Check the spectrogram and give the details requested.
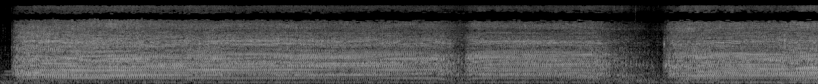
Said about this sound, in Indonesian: Mari kita coba seberapa kencang semprot. Jet steam ini juga dilengkapi tabung semprotan sabunnya guys. Jadi kalian cuma tinggal isi sabun kayak gini, terus kasih air, langsung aja semprot ke bodi motor atau mobil kalian guys.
